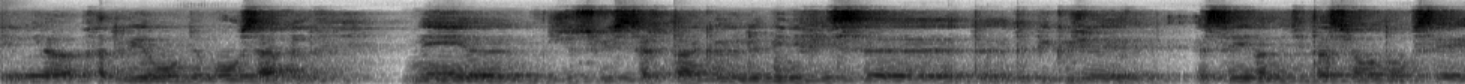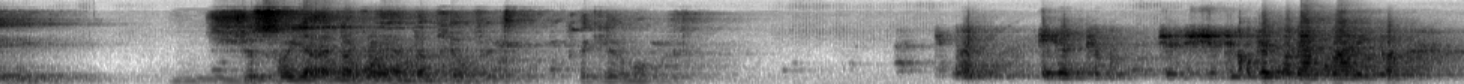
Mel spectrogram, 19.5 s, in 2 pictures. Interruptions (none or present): none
